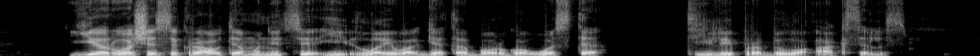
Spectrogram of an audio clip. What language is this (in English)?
Lithuanian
